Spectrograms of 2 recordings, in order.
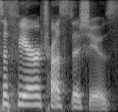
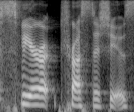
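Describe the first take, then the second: First: "Severe" in two syllables, suh-veer; wordplay on severe. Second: "Sphere" as one syllable, sf-eer; wordplay on Sphere. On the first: Comedian explaining her pun, "Severe" in two syllables. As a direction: open up "Severe" with a vowel after the s. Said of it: "I have Sphere trust issues". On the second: Comedian punning on her distrust, "Sphere" in one syllable. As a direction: say "Sphere" with the f run straight into the s. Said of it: "I have severe tr". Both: Shown as a demonstration.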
